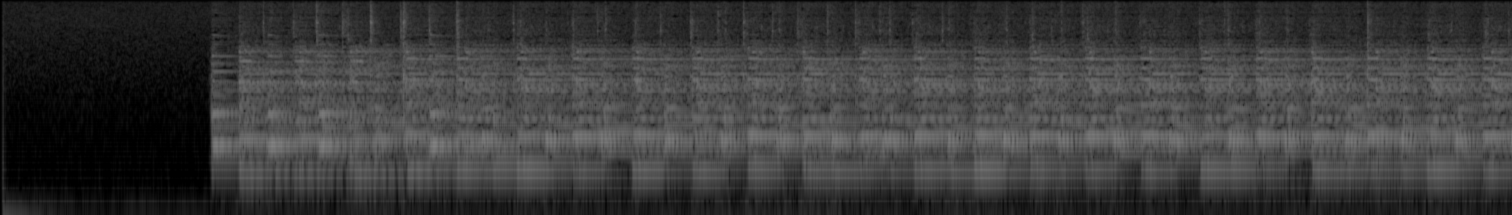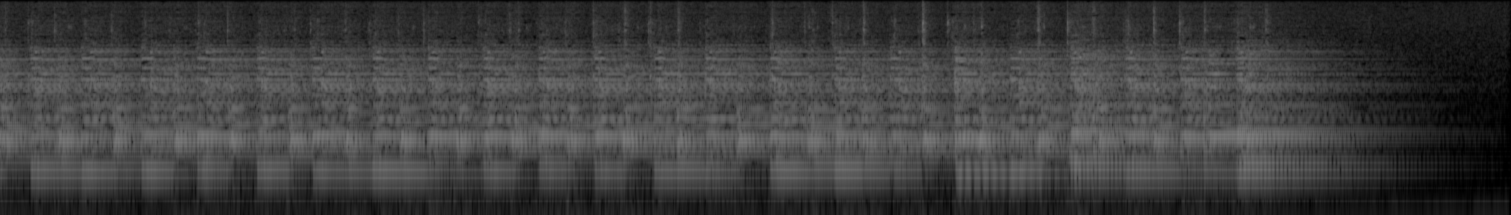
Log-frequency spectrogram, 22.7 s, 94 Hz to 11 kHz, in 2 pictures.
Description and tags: Perteneciente a parte del proyecto de animación 3d "Monstruoso" Esta canción de fondo representa la escena en la cual la protagonista es perseguida.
